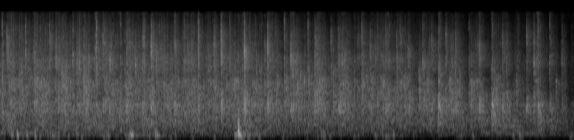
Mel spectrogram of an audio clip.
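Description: audience applause

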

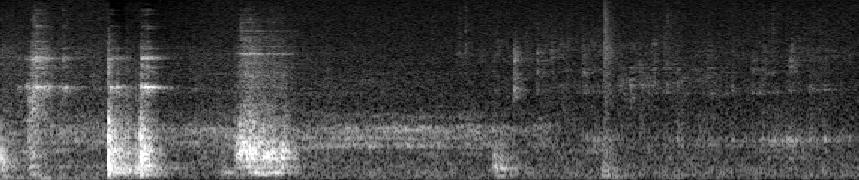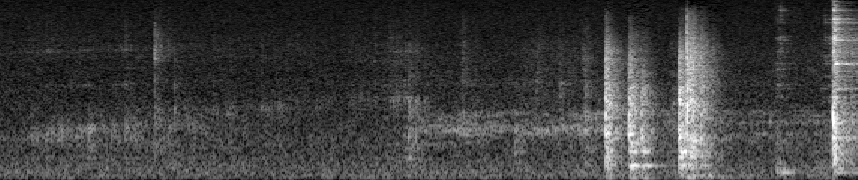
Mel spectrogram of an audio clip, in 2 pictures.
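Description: pouring tea

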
